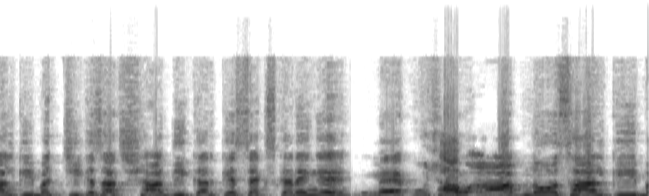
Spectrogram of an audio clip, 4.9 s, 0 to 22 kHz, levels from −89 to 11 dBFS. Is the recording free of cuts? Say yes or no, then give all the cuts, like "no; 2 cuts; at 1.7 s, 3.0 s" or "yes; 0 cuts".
no; 1 cut; at 2.7 s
